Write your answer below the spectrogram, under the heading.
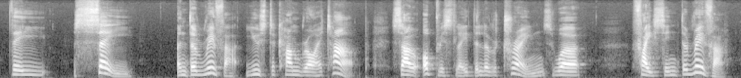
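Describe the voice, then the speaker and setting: A woman with a London accent speaks at a very slow pace, her pitch swinging very widely against a quiet background. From southeast London. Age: 60s. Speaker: documentary subject. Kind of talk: documentary interview. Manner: halting. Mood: reflective, storytelling.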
